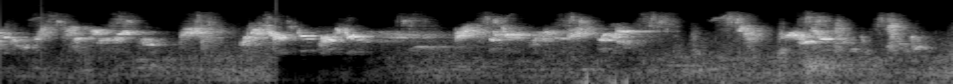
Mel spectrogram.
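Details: Two caged competition red-whiskered bulbuls in fast display singing. Quick, clear warbled notes tumble in rapid bursts, with occasional sharp clicks in the background.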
